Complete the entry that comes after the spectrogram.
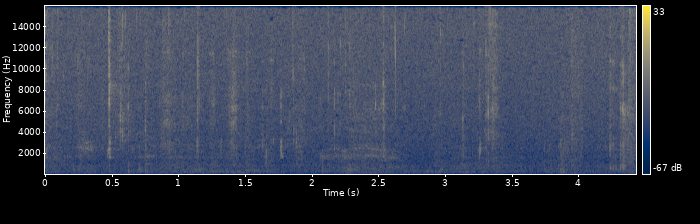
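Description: Faint chewing of dumplings, with a few small scattered mouth clicks.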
